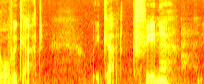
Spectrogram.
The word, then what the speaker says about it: kvinde: I remember some Americans pronouncing this like que, like it's a Q. It's not a Q, it's a K and a V, okay?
